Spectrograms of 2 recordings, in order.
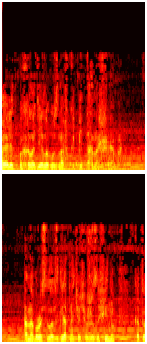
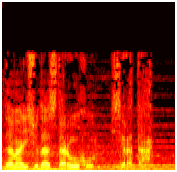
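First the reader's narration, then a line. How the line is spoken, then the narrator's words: Plain. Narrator (Russian): сказал голос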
